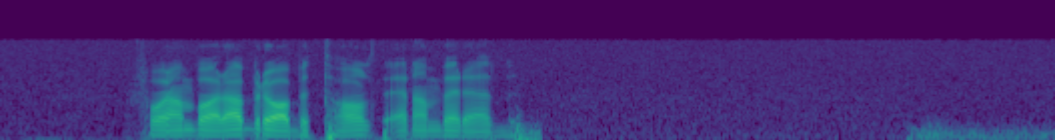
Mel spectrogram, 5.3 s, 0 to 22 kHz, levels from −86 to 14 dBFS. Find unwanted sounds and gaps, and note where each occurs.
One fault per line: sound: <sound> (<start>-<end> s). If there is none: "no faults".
no faults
